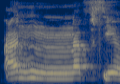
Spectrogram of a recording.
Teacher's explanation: نفس عن، اس طریقے سے ان، یہاں پر دیکھیے نون ساکن ہے، اور نون ساکن کے بعد میں پھر ایک اور نون آ رہا ہے۔ نون ساکن کے بعد میں نون آتا ہے تو وہاں پر غنہ کر کے پڑھتے ہیں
